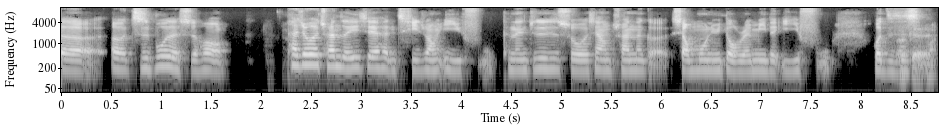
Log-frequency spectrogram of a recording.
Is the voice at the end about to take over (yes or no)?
no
